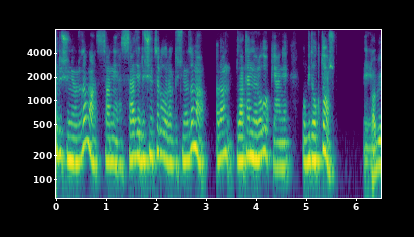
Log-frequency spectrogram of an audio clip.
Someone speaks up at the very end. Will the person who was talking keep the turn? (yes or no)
no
